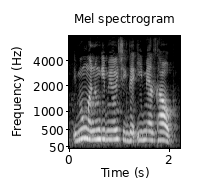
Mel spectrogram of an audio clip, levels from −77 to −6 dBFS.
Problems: constant background noise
